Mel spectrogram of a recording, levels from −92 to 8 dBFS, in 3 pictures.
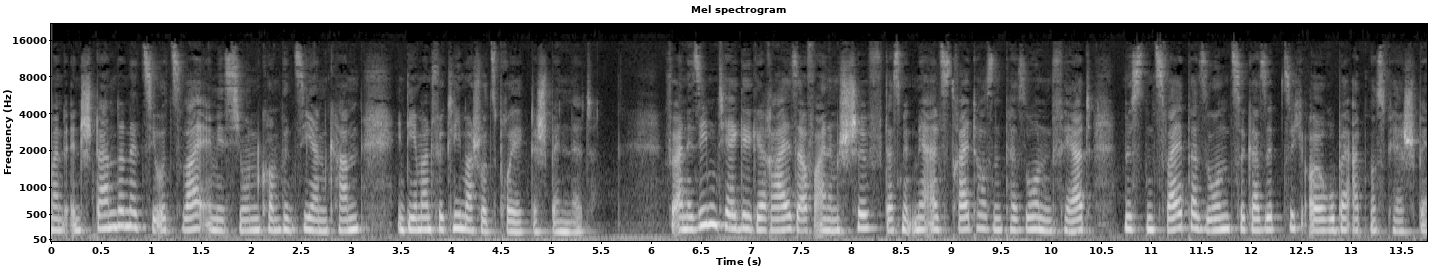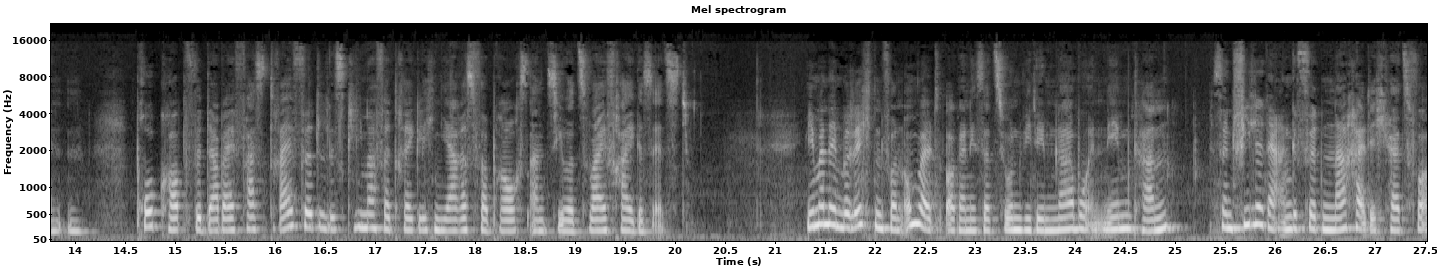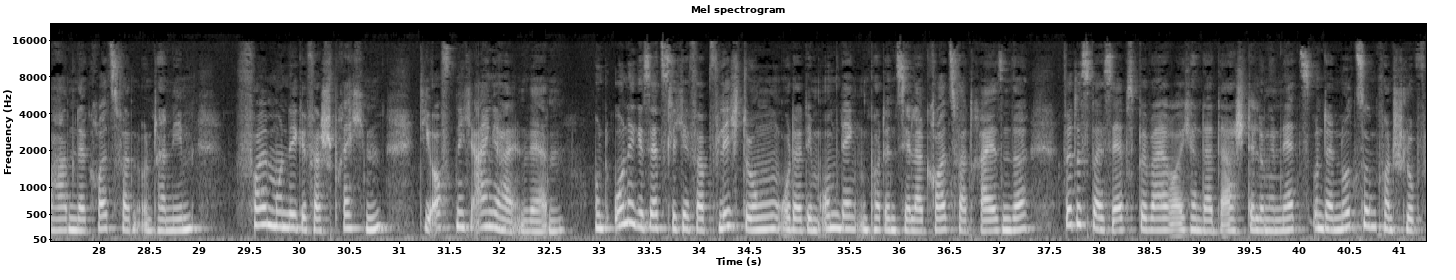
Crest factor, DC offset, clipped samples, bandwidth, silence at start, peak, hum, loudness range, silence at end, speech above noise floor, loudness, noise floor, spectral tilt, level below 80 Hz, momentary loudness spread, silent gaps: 12 dB; under 0.1%; under 0.1%; 16 kHz; 0 s; 0 dBFS; none; 4 LU; 0 s; 29 dB; -12 LUFS; -40 dBFS; -5.5 dB/octave; -38 dBFS; 7 LU; none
